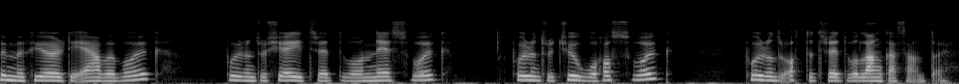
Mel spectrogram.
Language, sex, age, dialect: Faroese, female, 36-60, Sandoy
